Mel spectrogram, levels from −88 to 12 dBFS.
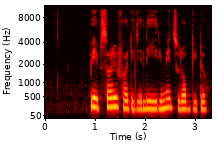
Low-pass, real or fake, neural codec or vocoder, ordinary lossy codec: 9.9 kHz; fake; codec, 24 kHz, 0.9 kbps, WavTokenizer, medium speech release version 1; none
